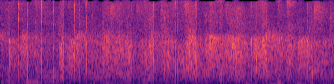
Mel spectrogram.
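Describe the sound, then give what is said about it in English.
A round of applause at a council meeting for Councilmember Tiffany Young's work, steady dense clapping lasting a few seconds at a moderate, even level with no voices standing out. “I think, colleagues, we should give our colleague, Councilmember Tiffany Young, a round of applause for this hard work.”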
